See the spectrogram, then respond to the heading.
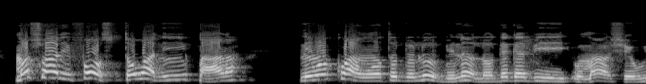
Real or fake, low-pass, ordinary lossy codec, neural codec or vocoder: real; 7.2 kHz; none; none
